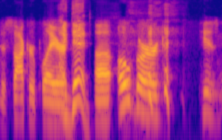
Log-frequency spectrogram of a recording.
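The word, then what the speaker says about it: Åberg: And he said, also, I think it's kind of cool how all the hockey players like Forsberg, they have a hard G at the end. I want a hard G too.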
